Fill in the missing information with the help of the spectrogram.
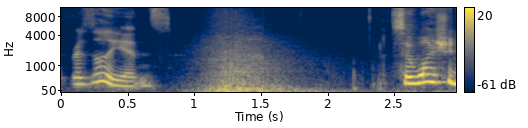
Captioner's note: transition sound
